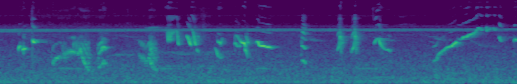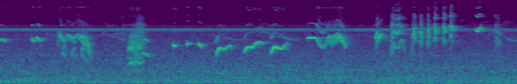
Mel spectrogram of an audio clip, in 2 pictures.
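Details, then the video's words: Vigorous song of a black-breasted Oriental magpie-robin: rapid clusters of sharp chirps and clear upslurred whistles, one long rising sweep near the middle, delivered in quick bursts over a constant high-pitched hum. "burung Kacer dada hitam gacor"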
